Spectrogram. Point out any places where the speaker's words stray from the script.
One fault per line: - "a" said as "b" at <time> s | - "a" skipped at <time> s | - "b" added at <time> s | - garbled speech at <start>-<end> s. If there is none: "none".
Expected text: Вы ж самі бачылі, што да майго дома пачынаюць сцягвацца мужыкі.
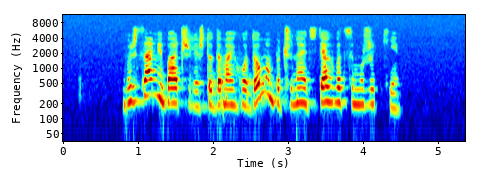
none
